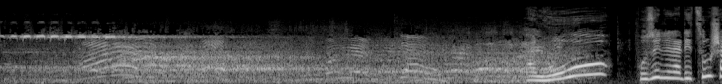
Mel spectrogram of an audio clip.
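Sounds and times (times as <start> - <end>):
thin high tone: 0.0 - 3.1
steady murmur: 0.0 - 5.3
football players shouting in an empty stadium: 0.0 - 5.8
speech: 5.3 - 5.8, 6.4 - 7.2.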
